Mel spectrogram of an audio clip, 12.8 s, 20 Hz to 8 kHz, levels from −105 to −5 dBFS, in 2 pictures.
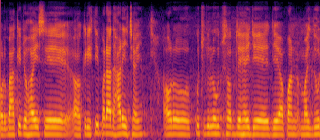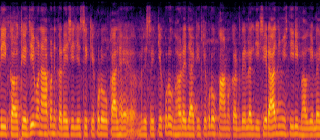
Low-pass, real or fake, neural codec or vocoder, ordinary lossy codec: none; fake; codec, 16 kHz, 4 kbps, FunCodec, trained on Chinese and English, 50 frames a second; none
